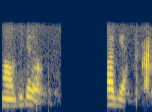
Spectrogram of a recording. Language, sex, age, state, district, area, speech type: Odia, female, 45-60, Odisha, Sundergarh, rural, conversation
